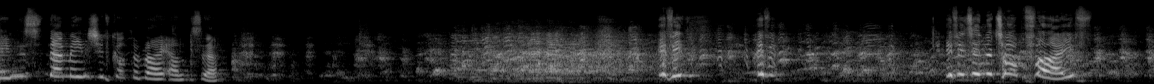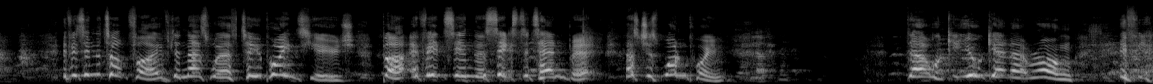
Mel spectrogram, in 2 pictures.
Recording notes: Recorded in front of a packed room at the 2022 London Podcast Festival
